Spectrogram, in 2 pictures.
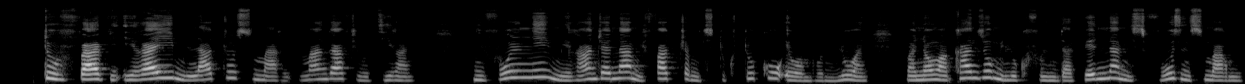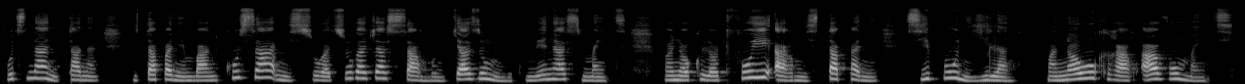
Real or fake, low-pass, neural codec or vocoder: real; 14.4 kHz; none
